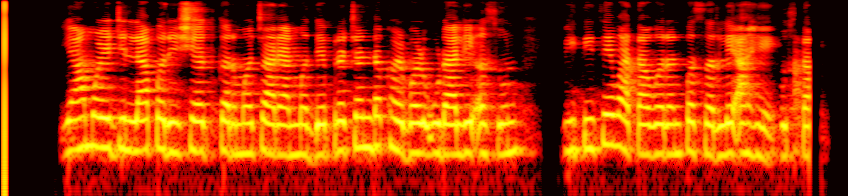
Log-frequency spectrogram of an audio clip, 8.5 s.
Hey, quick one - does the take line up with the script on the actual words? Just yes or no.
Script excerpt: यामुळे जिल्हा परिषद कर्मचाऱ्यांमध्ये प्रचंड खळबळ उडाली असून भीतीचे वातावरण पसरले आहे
no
